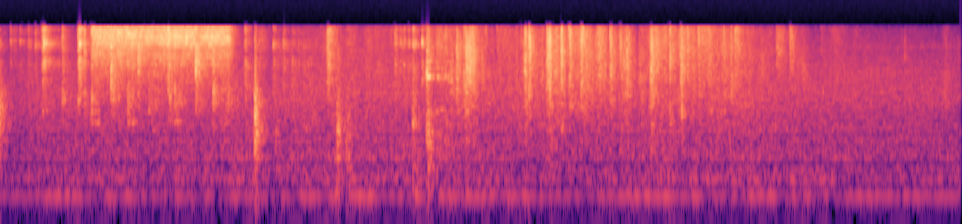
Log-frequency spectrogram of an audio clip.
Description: A clicking sound, followed by a spraying sound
